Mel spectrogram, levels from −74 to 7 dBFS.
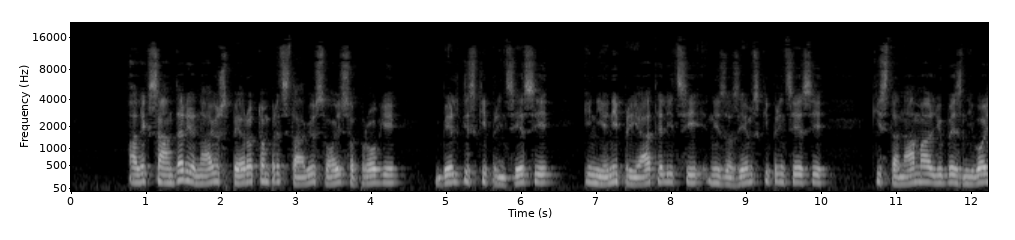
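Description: Throughout the clip the speech has likely passed through WMA compression at a low rate, which fits a bitrate around 48 kbps. The transform encoder works on long blocks, so its quantisation noise smears across tens of milliseconds around each sound, and weak spectral detail is discarded outright. The damage is plainly audible: a ringing, washy texture with hiss that swells and fades with the signal, and nothing above about 19.6 kHz.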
